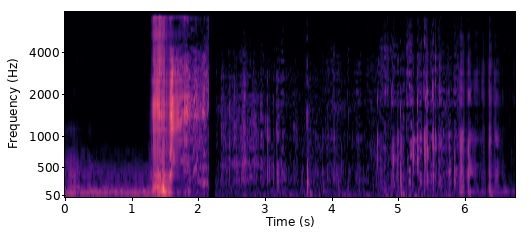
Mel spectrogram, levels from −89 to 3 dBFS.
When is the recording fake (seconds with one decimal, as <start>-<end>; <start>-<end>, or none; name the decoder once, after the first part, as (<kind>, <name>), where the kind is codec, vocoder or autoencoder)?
0.0-1.8 (vocoder, BigVGAN v2); 5.9-6.8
